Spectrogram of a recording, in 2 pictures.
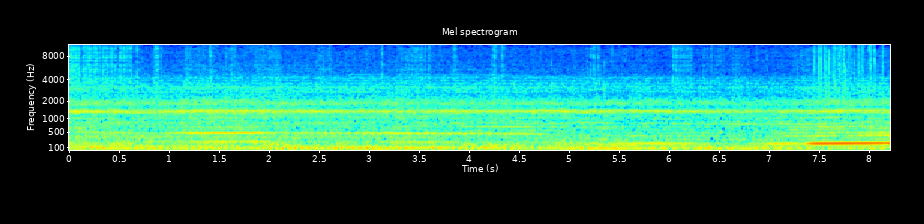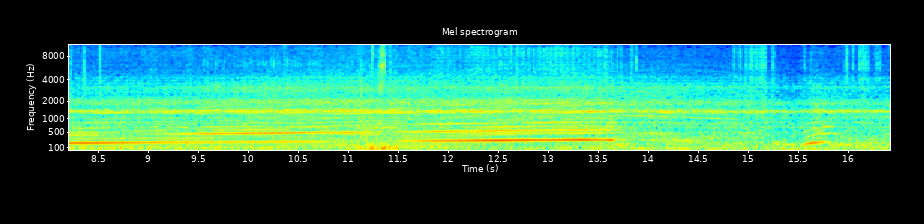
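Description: Porsche 911 GT3 RS's naturally aspirated flat-six heard from inside the cabin on track. The engine note climbs steadily in pitch as it pulls through the revs, gets louder about halfway in under harder throttle, eases off shortly before the end, and gives a short sharp rev blip near the end.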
